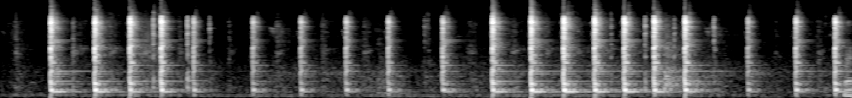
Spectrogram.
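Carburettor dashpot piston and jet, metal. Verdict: Centred.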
